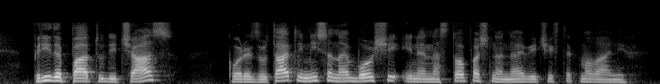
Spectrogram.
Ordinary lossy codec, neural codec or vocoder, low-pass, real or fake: none; codec, 16 kHz, 1 kbps, X-Codec, WavLM features, trained on Multilingual LibriSpeech; 7.2 kHz; fake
